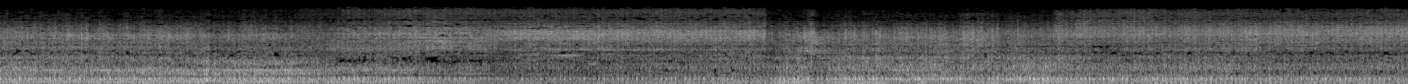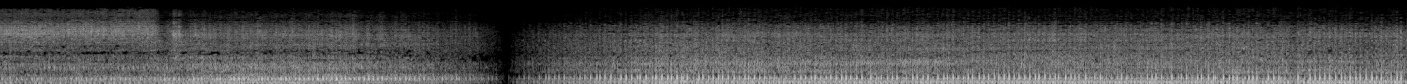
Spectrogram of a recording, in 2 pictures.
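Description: Homemade circular saw bench running and ripping teak, a steady mechanical drone with the blade cutting through the wood. The sound drops out suddenly about two-thirds of the way through and picks up again at once.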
